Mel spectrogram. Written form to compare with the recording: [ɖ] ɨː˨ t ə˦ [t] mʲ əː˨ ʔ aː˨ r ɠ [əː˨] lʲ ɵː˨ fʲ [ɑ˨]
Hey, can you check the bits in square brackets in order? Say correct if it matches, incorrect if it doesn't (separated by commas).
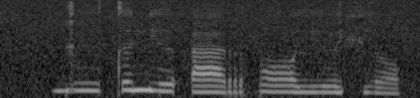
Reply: incorrect, incorrect, incorrect, incorrect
